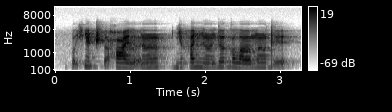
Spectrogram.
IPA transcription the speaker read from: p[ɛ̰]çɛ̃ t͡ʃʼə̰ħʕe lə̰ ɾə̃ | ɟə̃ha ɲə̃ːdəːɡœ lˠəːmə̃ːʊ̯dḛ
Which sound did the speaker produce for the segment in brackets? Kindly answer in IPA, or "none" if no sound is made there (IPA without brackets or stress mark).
ə̰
